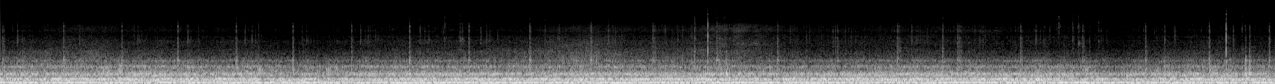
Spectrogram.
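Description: Bicycle tyres hum on a paved road.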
